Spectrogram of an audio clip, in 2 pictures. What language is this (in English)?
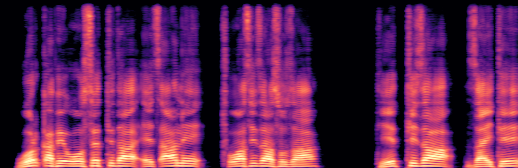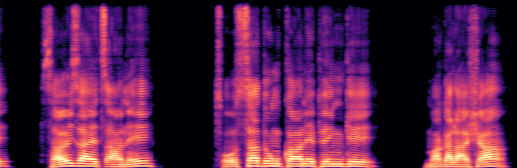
Gamo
